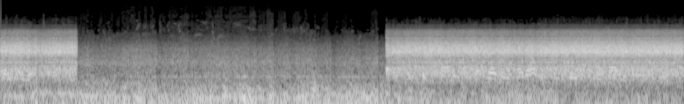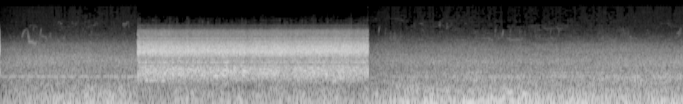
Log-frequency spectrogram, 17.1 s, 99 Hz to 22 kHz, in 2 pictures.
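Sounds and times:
radio static hissing: 0.0s - 1.0s, 4.8s - 8.6s, 10.3s - 13.2s.

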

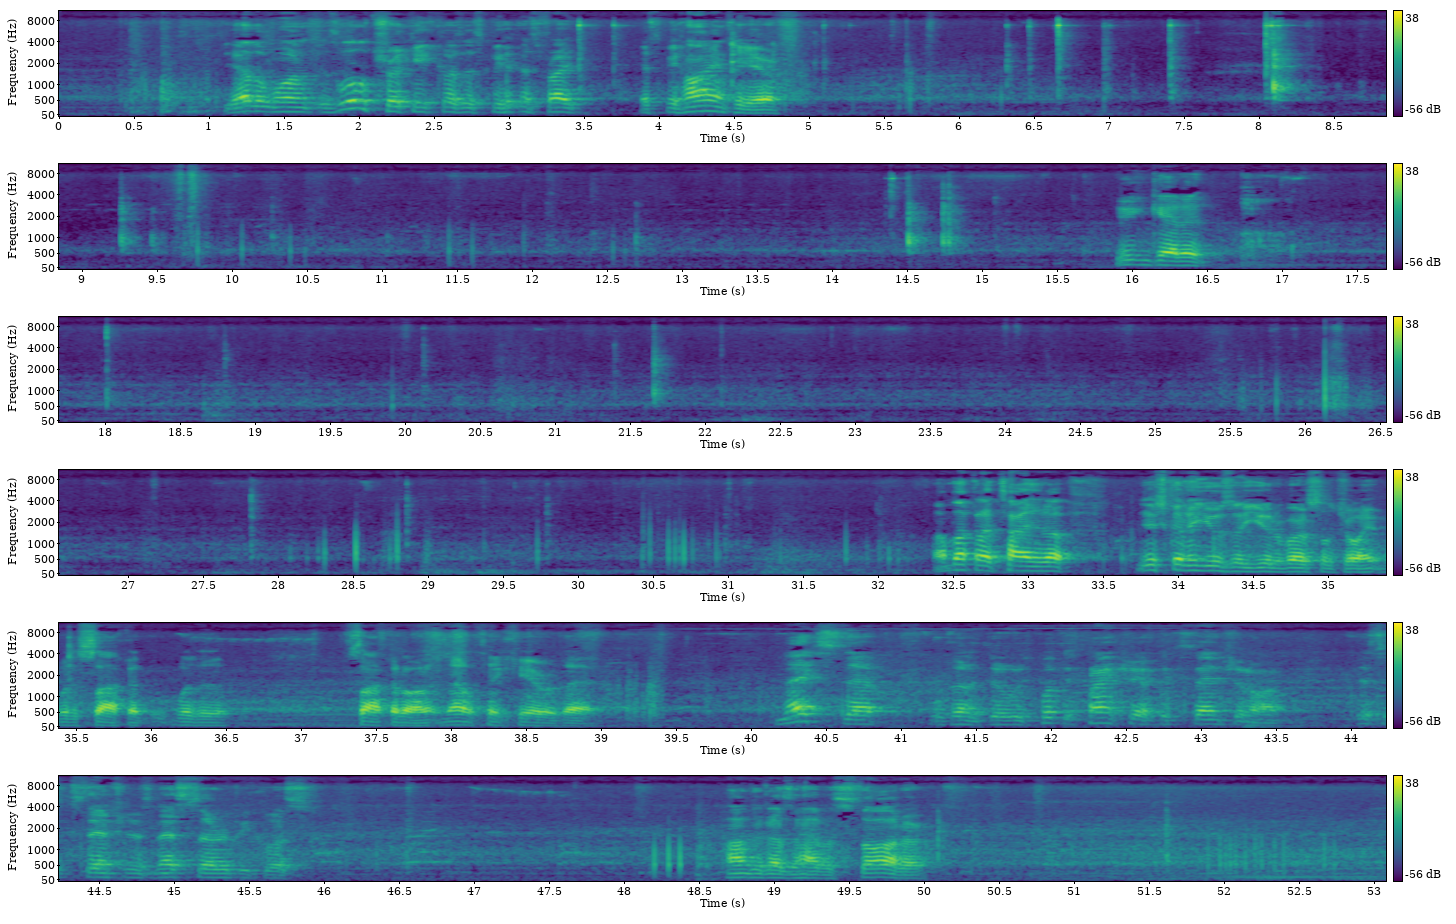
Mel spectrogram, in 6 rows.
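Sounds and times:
metal parts clicking and tapping: 6.2s - 8.4s.

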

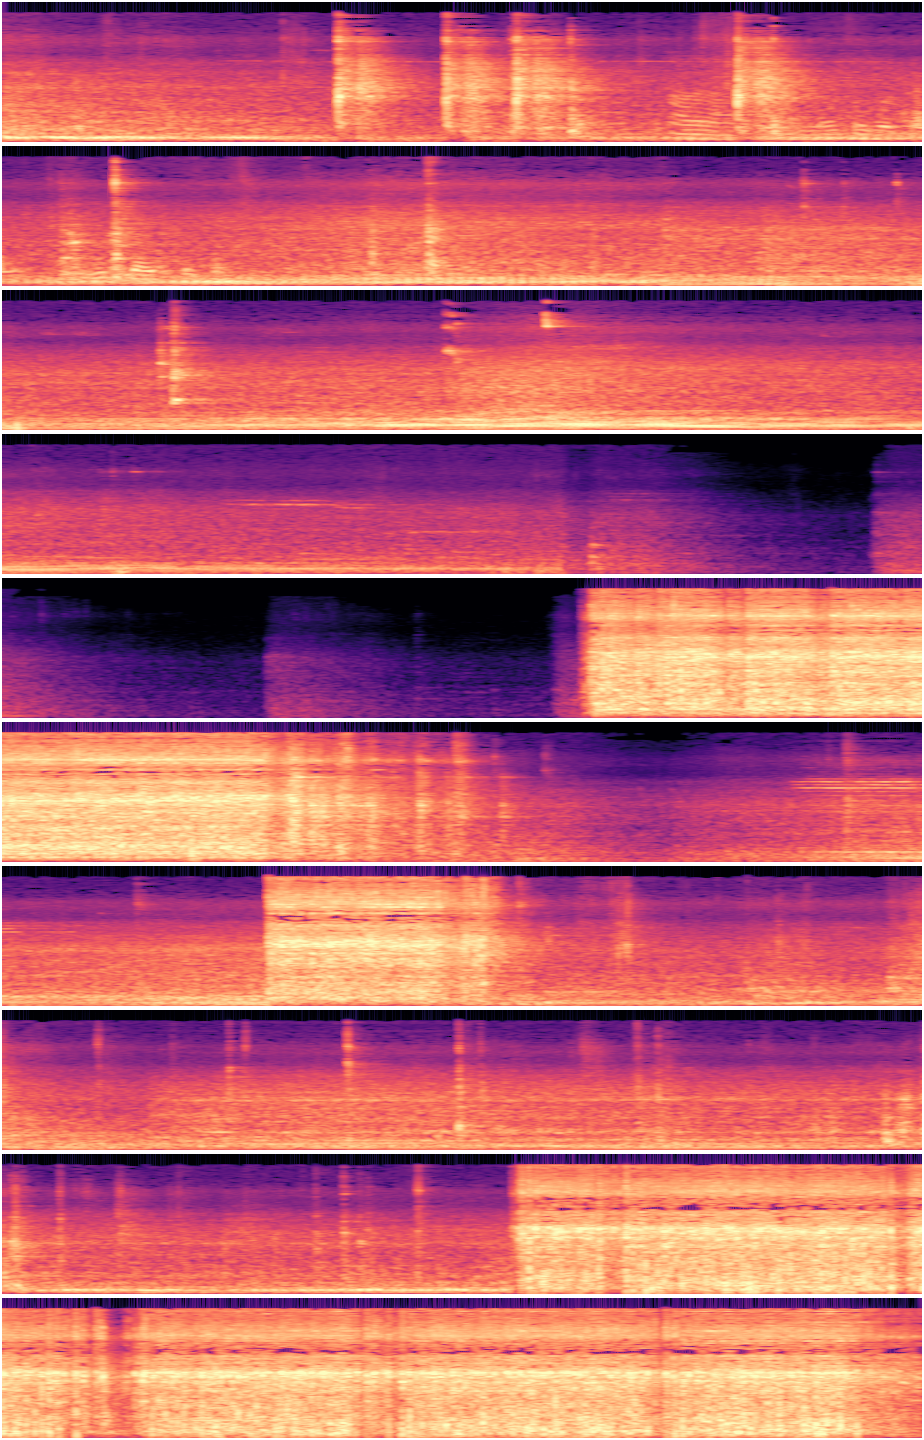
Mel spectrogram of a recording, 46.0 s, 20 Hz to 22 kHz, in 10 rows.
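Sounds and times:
pneumatic impact wrench hammering: 1.6s - 3.0s, 21.3s - 25.6s, 28.9s - 30.8s, 39.3s - 46.0s.

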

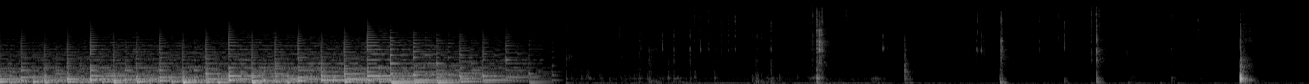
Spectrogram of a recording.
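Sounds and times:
adhesive crackling: 6.1s - 11.8s.

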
